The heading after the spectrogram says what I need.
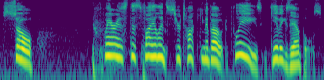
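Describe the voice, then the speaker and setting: A man's voice: very high-pitched, very animated, slow. A man giving exasperated, mocking reaction commentary on a video, laughing through his remarks.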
